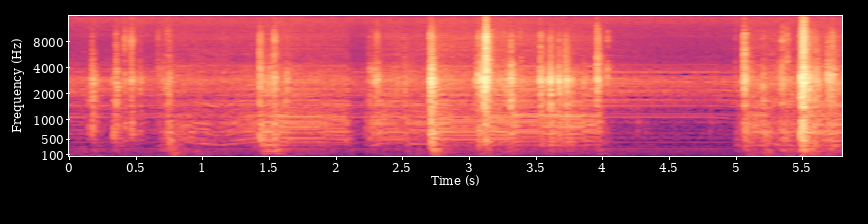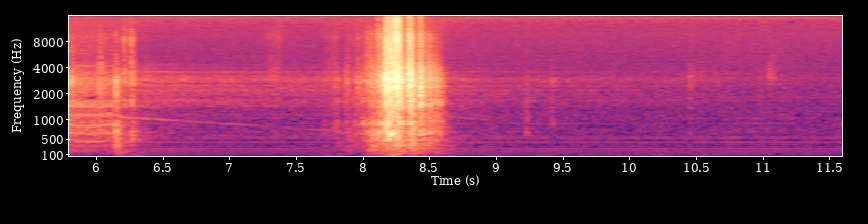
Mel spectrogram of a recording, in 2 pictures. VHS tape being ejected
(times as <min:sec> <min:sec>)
0:00.7 0:04.1, 0:05.0 0:06.4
